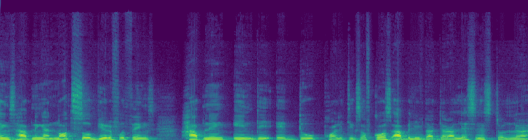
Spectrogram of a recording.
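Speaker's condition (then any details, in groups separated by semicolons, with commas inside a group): No condition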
